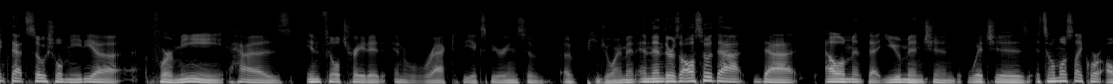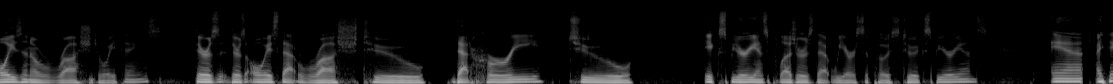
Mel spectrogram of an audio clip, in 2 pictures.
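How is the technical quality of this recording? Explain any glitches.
The recording has three brief glitches from damaged data in a compressed stream: at 5.96 s after "the experience of of", at 12.02 s after "we're always in a", and at 21.93–21.96 s. Corrupted bytes make the decoder misread frames and resync, causing short chirps or blips. On a spectrogram each is a thin broadband vertical smear, and on the waveform an abrupt discontinuity.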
